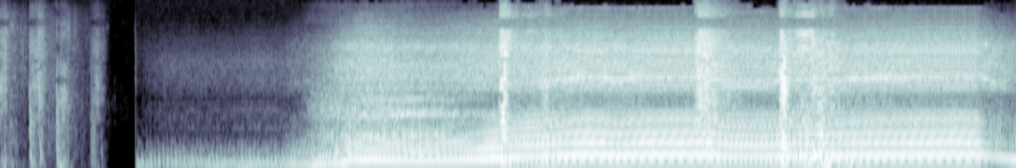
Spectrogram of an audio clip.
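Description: A car engine starts and hums steadily.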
